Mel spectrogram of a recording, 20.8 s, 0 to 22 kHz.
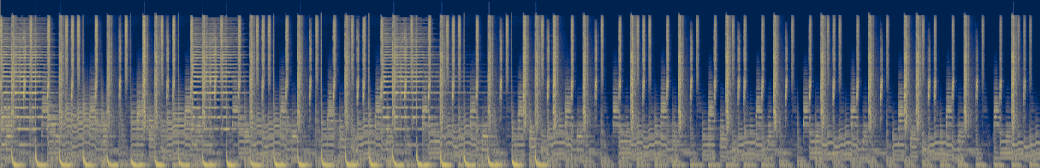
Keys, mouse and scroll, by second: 6.9-9.0 middle drag, 9.3-10.8 middle drag, 13.8 x, 15.6 space, 19.2 KP_1.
